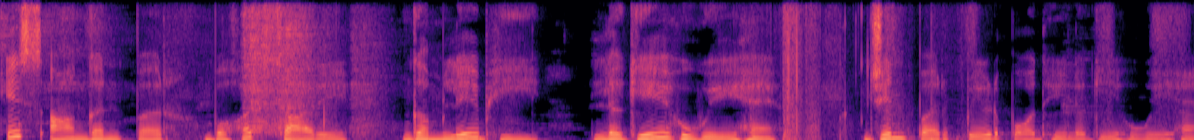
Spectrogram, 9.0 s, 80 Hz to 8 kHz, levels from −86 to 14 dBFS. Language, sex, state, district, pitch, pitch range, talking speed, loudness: Hindi, female, Madhya Pradesh, Katni, 175 Hz, 165-205 Hz, 115 wpm, -18 LUFS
